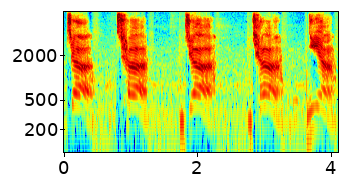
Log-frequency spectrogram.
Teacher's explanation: দেখবেন এই তালুতে জিহ্বাটা স্পর্শ করছে, ঘষা দিচ্ছে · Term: তালব্য বর্ণ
